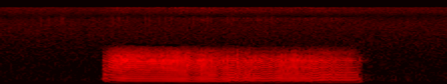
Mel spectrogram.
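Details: Sleeping pet dog giving a fart-like snore: one sustained buzzing tone of about a second and a half, even and slightly wavering, against a quiet indoor background.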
